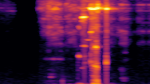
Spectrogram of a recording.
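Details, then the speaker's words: Yamaha Fino scooter, front disc brake. A brief high metallic scrape and clink, and the wheel sticks at points. Pad rubbing the disc from a dragging caliper; check pad wear, then possibly clean the caliper and regrease. "ได้ยินป่ะเดี๋ให้ฟังเสียงด้านหน้านะนี่เพื่อนๆได้ยินป่ะเสียงเบรคแล้วรู้สึกว่าบางช่วงหมุนแล้วมันติดด้วยนะเนี่ยมันติดเห็นป่ะ"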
